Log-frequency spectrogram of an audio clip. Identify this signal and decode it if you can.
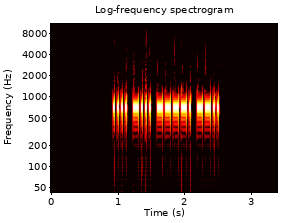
Morse code, heard as a keyed tone, about 38 wpm, 700 Hz. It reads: HB9Z
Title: DXCC-100 Call Signs - 4 Characters - Repeated 3x - 40wpm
